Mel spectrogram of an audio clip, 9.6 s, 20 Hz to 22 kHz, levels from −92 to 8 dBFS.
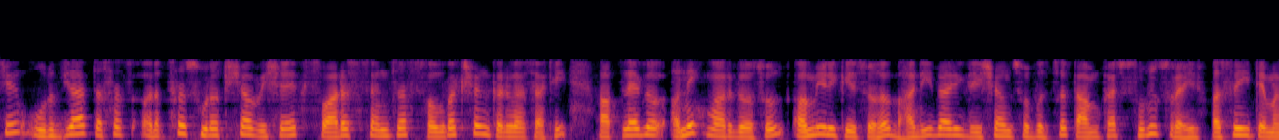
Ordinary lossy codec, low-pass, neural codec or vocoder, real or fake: none; 3.6 kHz; codec, 16 kHz, 1 kbps, FunCodec, trained on LibriTTS, 50 frames a second; fake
